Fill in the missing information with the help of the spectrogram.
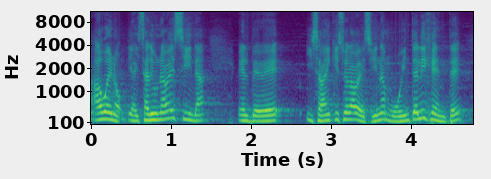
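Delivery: normal talking voice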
